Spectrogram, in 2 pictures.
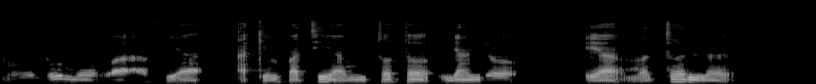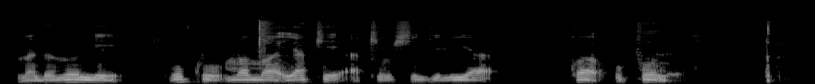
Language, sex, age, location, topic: Swahili, male, 18-24, Wajir, health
